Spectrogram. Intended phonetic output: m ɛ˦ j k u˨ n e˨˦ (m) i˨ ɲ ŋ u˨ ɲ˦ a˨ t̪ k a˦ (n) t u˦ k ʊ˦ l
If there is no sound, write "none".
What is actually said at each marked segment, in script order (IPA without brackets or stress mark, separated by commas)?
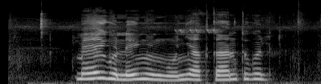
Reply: ŋ, n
